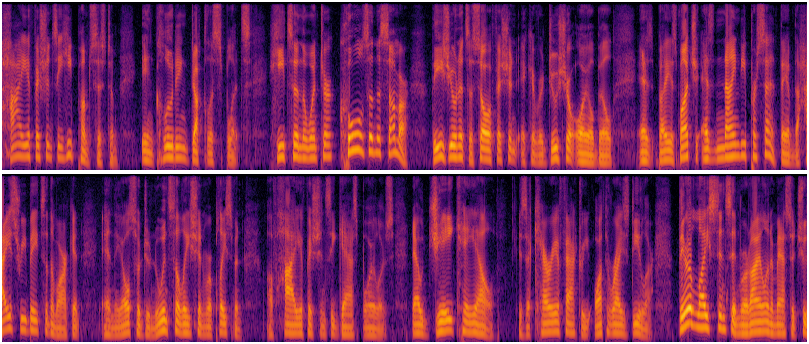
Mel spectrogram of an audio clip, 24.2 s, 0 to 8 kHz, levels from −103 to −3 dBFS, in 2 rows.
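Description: No technical faults heard.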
